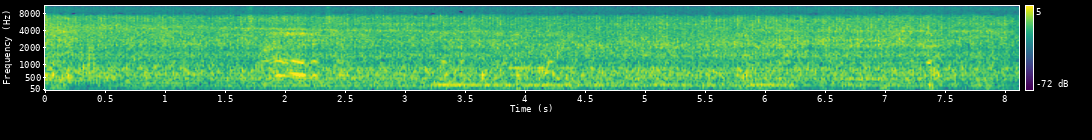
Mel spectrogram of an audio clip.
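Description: Engine and road noise of a moving vehicle heard from inside, steady throughout, with a low hum that grows stronger about three seconds in.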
